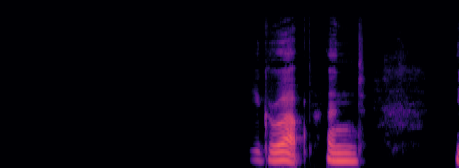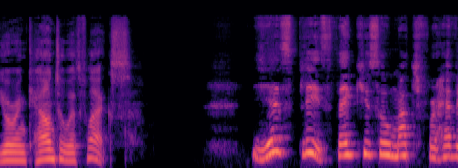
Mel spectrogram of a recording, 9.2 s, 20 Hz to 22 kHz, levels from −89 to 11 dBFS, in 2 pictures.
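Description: Nothing's wrong here as far as the ear can tell: the speech comes up gently from about 2.5 s, easing in by about 3.07 s as an edit would, and there are no technical faults to point to anywhere in the clip.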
